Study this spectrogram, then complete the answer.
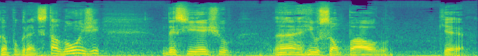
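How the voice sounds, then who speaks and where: A man speaks at a medium pitch and a fairly slow pace, with lively intonation and very even loudness. Audible room echo is present. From Brazil, Minas Gerais (Belo Horizonte). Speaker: children's author and literature teacher. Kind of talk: TV talk show interview.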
